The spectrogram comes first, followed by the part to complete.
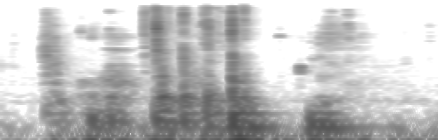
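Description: Typing on a computer keyboard: a quick run of keystrokes entering code.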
